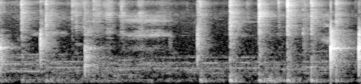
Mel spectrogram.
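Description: Stone pestle striking and grinding spice paste in a stone mortar (Indonesian cobek and ulekan): a run of irregular sharp knocks, the loudest near the end.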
